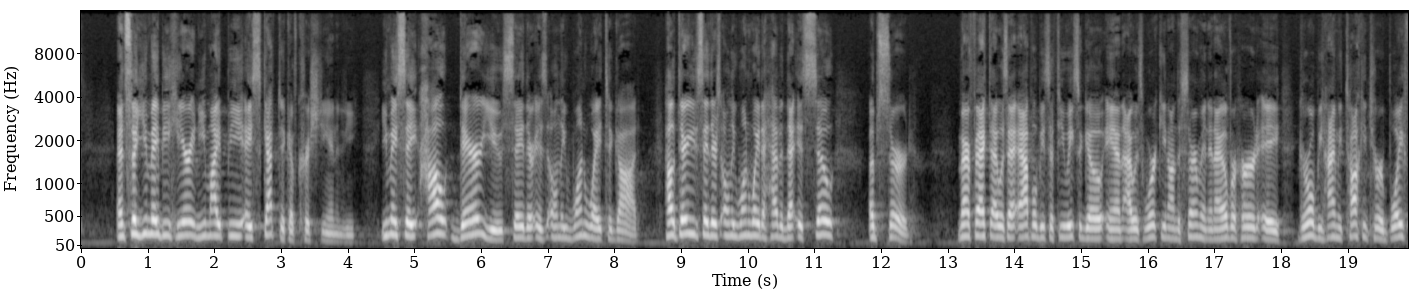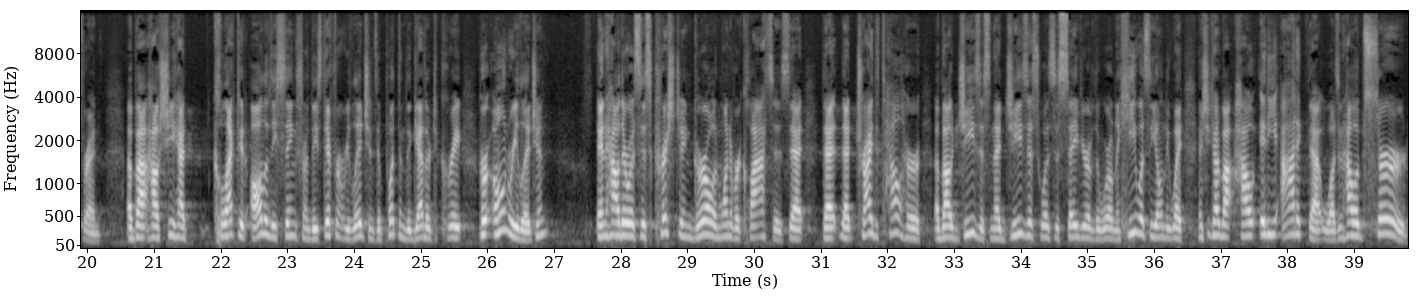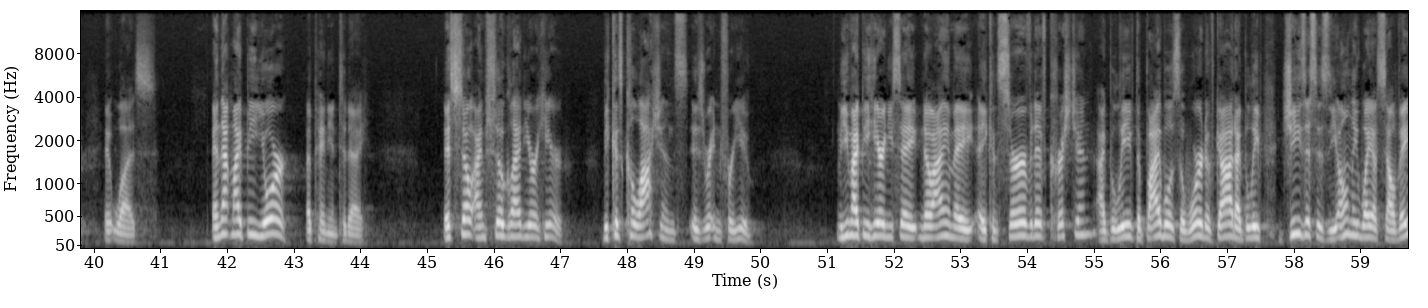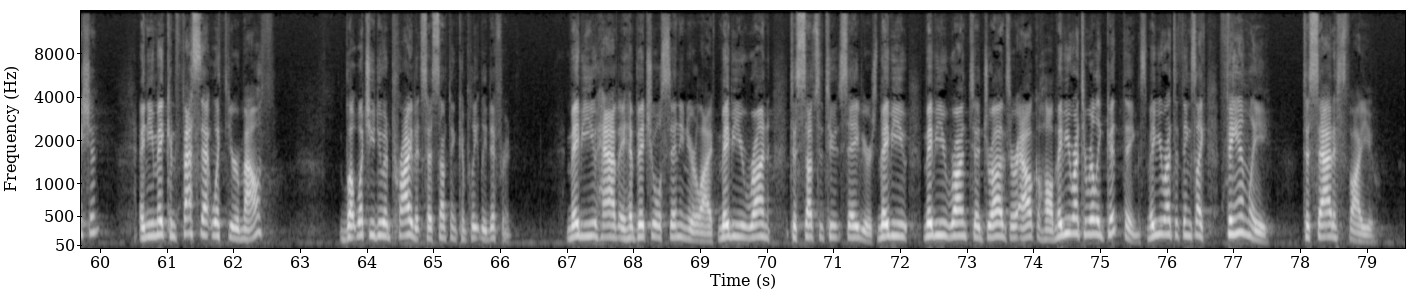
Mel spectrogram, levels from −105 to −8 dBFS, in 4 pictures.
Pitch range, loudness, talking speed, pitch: 150-200 Hz, -26 LUFS, 190 wpm, 175 Hz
